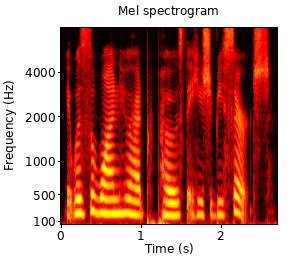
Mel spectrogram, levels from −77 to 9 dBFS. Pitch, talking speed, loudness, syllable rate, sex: 205 Hz, 265 wpm, -16 LUFS, 6.3 syllables/s, female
